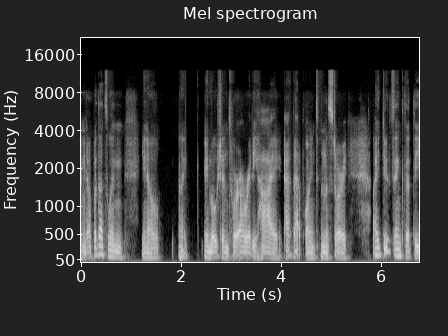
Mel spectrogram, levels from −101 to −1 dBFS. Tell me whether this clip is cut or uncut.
uncut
